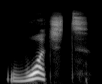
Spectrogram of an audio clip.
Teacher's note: When a word's base form ends in a voiceless sound, like the ch in watch, the ed ending is pronounced as a voiceless t.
